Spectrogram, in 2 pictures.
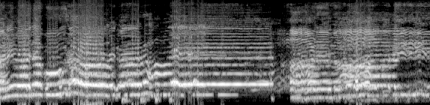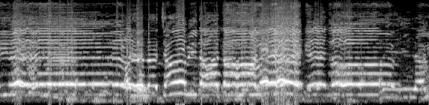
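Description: Men singing a Gavri folk song of Mewar together in a loud chant-like line of long held notes, with a short break about a third of the way in.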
